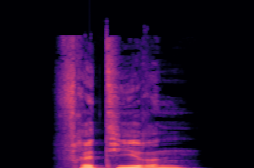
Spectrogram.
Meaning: to deep-fry
- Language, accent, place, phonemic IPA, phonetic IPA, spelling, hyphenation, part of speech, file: German, Germany, Berlin, /fʁɪˈtiːʁən/, [fʁɪˈtʰiːɐ̯n], frittieren, frit‧tie‧ren, verb, De-frittieren2.ogg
